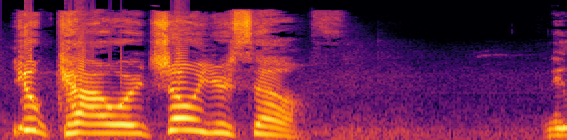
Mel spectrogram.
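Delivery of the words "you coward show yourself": high, loud challenge thrown back; echoed angry shout. A narrator's reading. Echo repeats the boy's challenge, shouting angrily. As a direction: mimic the angry yell as an echo. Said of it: "he hears the voice go".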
